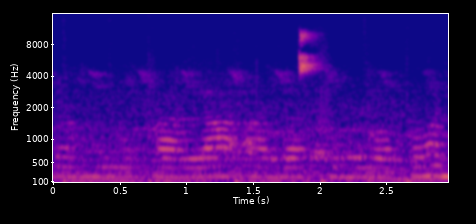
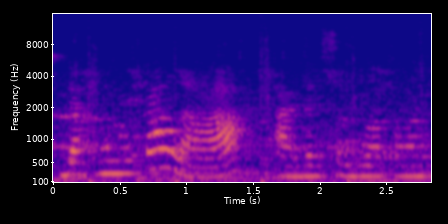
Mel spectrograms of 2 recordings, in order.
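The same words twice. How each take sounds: First: It is read in a flat, listless voice. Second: It is read in a lively, expressive voice. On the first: The speaker calls it wrong. "nggak boleh kayak ini" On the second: The speaker calls it right. "nggak boleh lesu-lesu ekspresinya"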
